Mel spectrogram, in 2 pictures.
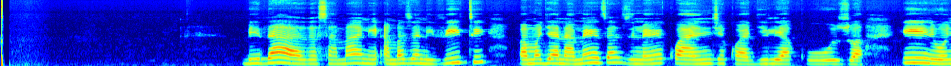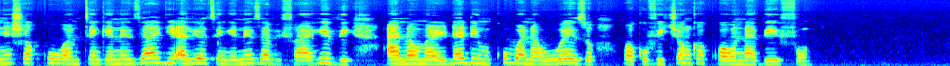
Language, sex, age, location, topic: Swahili, female, 25-35, Dar es Salaam, finance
